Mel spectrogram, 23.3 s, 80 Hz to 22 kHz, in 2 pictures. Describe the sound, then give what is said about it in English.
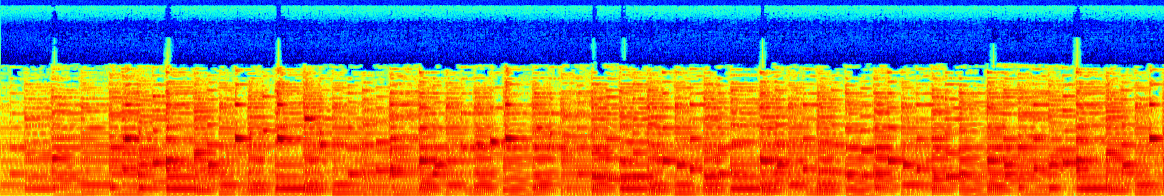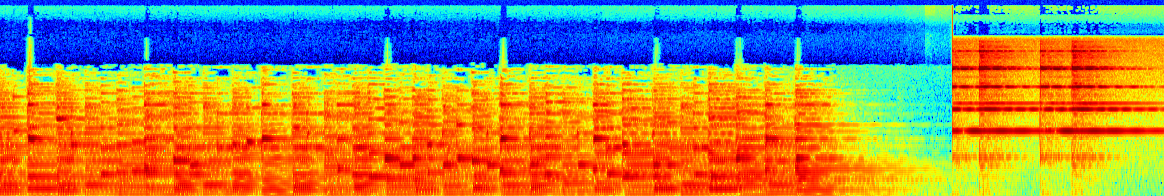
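A public domain recording of the ragtime tune Frog Legs Rag, with bright, chiming tones bouncing along in a steady syncopated rhythm for about twenty seconds, then a brief pause and a short, high ringing sound at the end. “And we close with another 20 seconds of that music.”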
